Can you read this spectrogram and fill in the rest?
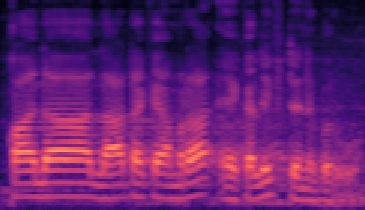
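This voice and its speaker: A man with a Bengali accent teaching Quran recitation. He chants verses slowly and melodically, then explains pronunciation in quick spoken asides. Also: on the high side, steady tone, slight background noise. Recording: long hall reverb with faint music.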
